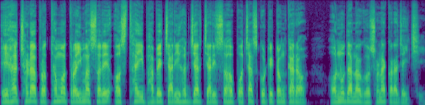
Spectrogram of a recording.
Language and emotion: Odia, neutral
